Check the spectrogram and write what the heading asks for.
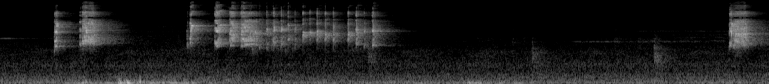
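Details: African lovebirds in daily routine give scratchy, high twittering bursts, an excited chattering stretch around the middle, then quiet before one final loud shriek.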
